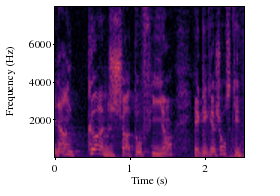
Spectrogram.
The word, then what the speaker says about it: Fillon: va avec château Fillon il se prononce vraiment Fillon première Bordeaux c'est le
